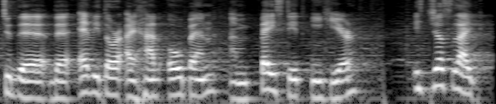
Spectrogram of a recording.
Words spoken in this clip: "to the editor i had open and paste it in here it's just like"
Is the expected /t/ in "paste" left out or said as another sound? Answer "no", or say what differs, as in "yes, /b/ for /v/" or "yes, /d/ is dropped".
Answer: no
